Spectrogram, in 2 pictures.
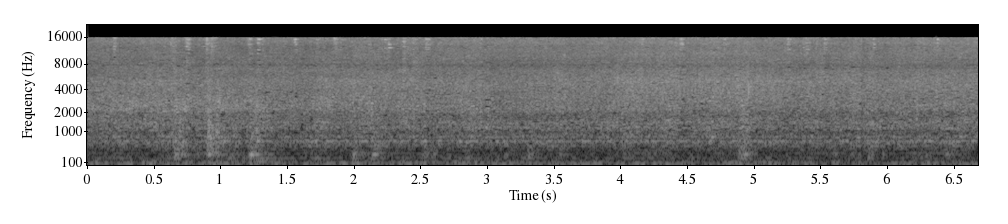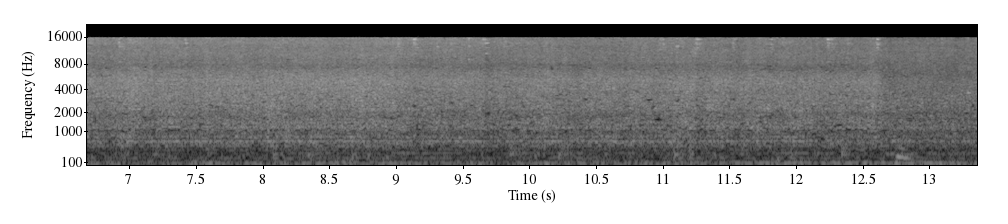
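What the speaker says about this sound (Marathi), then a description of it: "भाज्या छान तेलावर परतून घ्यायचं आपण" Mixed vegetables sautéing in hot oil for Schezwan fried rice give a steady, loud sizzle and hiss throughout, with occasional stirring scrapes and no talking.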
